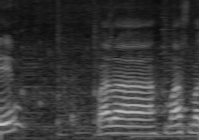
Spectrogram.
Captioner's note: sizzle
